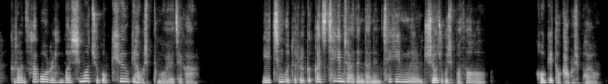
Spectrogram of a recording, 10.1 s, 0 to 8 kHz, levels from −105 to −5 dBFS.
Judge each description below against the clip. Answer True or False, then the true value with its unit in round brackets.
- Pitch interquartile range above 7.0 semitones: True (8.7 semitones)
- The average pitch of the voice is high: False (175 Hz)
